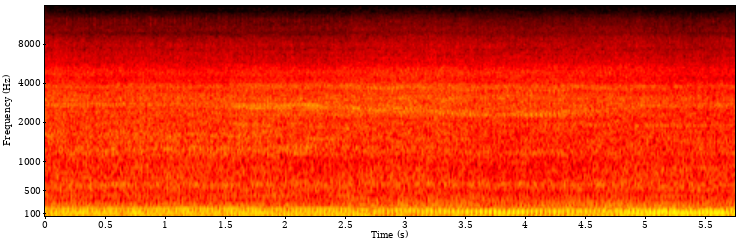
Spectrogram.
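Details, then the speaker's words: Craftsman 2-stage snowblower engine after adding fresh gas, unstarted 2 years before: steady low drone under load blowing snow, even throttle, no stumbles or hunting; runs great. "So while this thing started up and runs great, right? No hesitation on the engine."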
